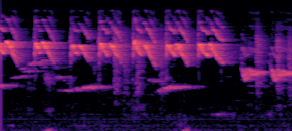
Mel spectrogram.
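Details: Oriental magpie-robin recovering from its moult and in physical training, repeating a sharp high downslurred note about three times a second, with the last notes dropping lower.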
